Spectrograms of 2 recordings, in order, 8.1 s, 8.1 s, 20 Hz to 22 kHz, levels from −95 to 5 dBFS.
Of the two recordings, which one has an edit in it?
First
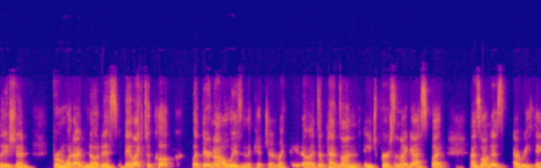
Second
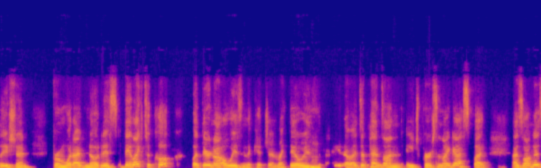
first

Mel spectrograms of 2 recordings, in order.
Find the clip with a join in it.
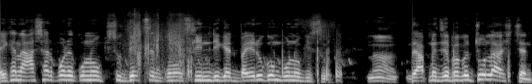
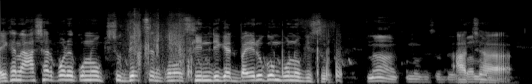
first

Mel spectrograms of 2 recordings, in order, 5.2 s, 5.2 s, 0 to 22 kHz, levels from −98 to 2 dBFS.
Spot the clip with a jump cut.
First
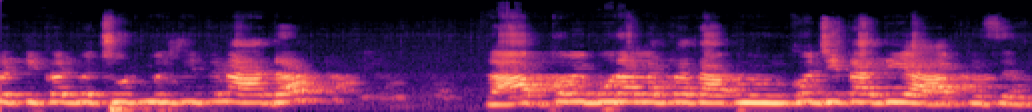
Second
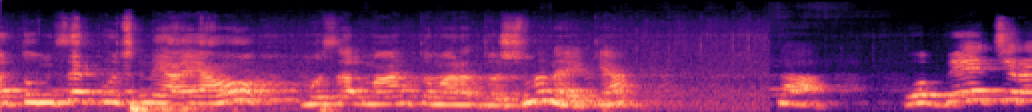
second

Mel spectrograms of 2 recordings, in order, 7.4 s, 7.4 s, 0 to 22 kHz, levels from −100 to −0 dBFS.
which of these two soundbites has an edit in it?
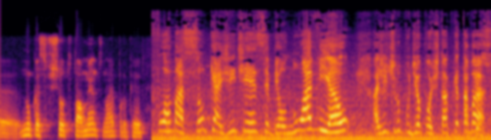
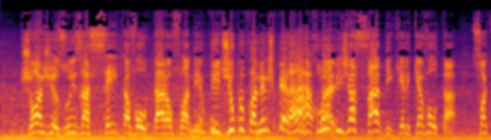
first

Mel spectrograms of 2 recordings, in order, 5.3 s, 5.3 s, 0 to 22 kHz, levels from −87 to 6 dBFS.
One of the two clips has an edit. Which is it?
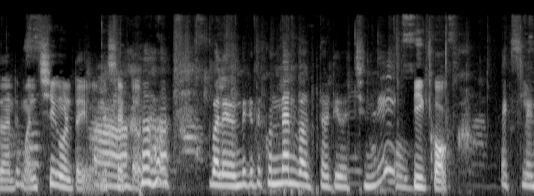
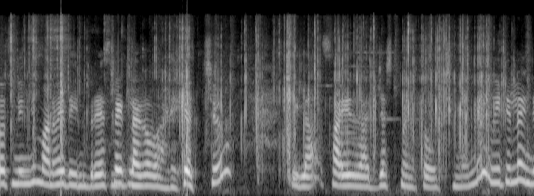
first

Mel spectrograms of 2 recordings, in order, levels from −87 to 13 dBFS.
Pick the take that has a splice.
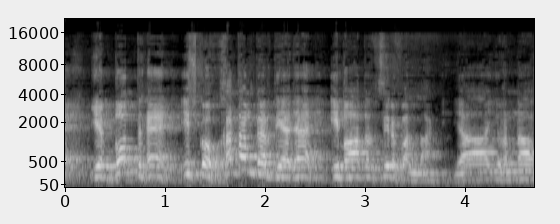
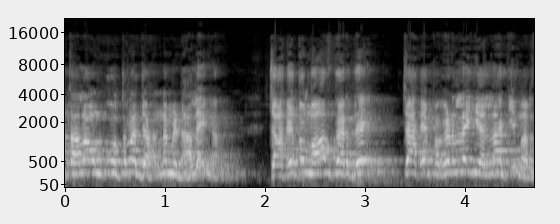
first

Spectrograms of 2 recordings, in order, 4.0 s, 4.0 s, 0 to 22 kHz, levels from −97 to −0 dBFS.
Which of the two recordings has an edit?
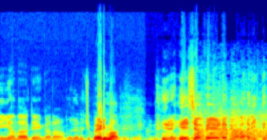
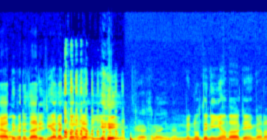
second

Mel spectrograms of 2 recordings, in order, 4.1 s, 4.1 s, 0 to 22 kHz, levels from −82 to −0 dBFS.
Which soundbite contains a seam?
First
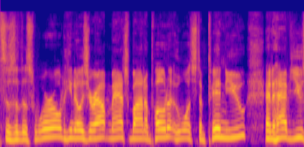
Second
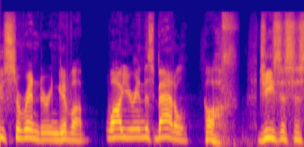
second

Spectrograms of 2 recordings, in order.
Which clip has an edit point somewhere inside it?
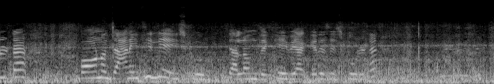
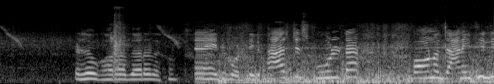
second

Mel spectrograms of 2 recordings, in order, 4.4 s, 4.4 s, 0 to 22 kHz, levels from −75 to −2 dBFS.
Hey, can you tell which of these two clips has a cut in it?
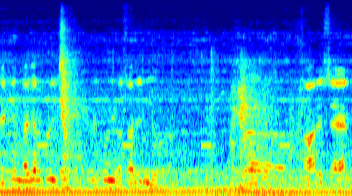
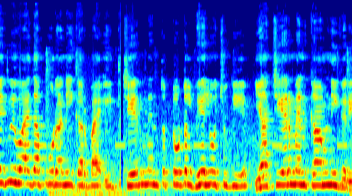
second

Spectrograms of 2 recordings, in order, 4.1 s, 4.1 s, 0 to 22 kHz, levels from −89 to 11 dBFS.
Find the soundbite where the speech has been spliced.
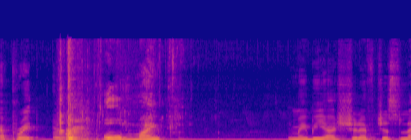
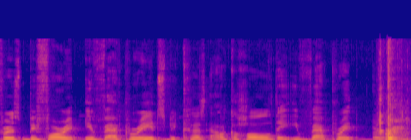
first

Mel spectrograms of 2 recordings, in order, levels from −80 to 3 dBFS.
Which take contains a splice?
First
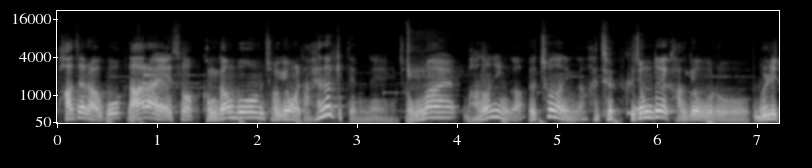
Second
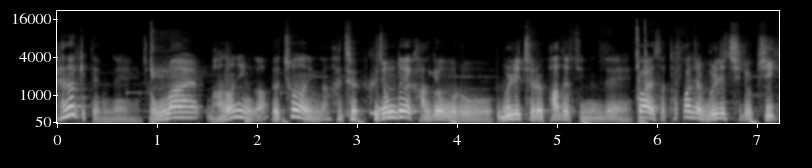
second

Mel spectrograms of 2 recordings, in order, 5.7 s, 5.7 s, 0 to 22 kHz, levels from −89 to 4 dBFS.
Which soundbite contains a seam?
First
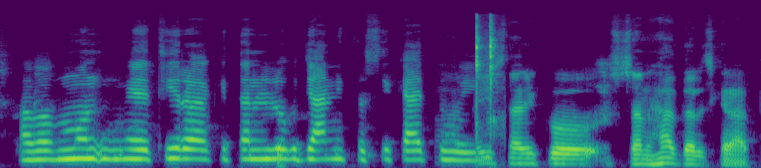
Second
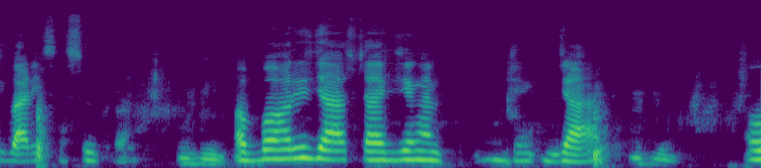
first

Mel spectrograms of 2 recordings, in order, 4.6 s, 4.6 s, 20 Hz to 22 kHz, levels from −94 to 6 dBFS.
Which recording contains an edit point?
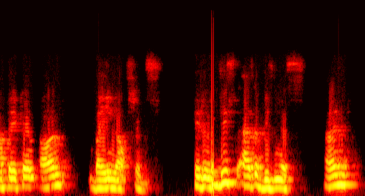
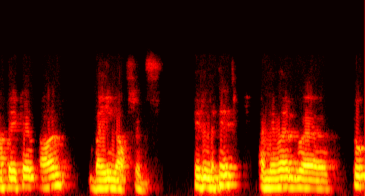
first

